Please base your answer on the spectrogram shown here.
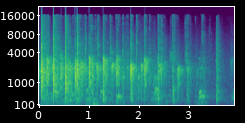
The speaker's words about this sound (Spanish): Un aplauso para Batman!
